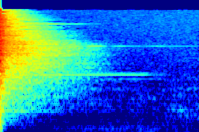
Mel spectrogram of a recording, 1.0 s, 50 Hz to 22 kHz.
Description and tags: Sword Clash (43)
This sound was recorded with an iPod touch (5th gen)
The sound you hear is actually just a couple of large kitchen spatulas clashing together
clang, clanging, clank, clash, clashing, ding, hit, impact, iPod, knife, metal, metallic, metal-on-metal, ping, ring, ringing, slash, slashing, stainless, steel, strike, struck, sword, swords, ting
